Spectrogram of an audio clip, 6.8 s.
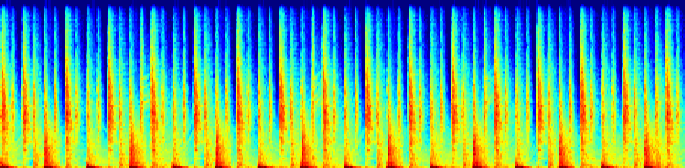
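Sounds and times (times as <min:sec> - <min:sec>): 
140 BPM house drum loop: 0:00.0 - 0:06.8.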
